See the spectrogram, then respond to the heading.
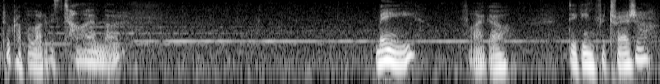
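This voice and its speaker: A woman's voice: rumbling low, normal speed, vocal fry, noisy background. A woman playing a wry, teasing, adventurous treasure hunter in a video game cutscene. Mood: wry, easygoing.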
